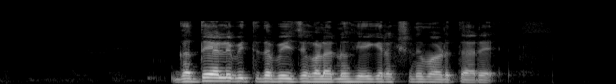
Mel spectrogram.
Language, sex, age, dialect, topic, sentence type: Kannada, male, 56-60, Coastal/Dakshin, agriculture, question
